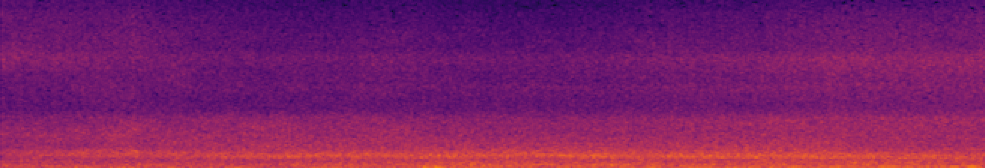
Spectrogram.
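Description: A motor pump hums steadily, growing louder as it comes closer.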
